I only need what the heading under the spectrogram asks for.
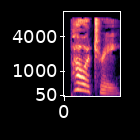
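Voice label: "poetry", American English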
